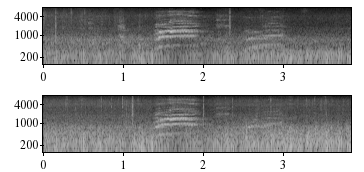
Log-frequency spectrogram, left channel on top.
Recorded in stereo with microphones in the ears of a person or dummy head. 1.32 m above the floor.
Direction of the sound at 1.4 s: 40° right (ahead or behind).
